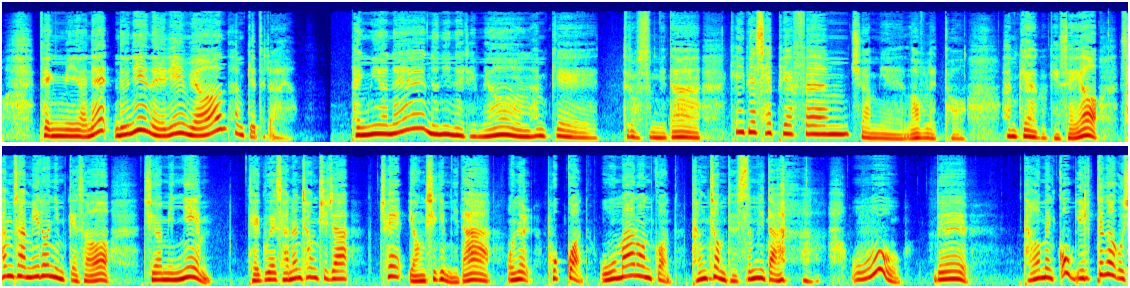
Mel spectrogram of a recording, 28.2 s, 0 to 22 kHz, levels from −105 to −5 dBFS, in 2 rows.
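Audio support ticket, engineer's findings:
Crude rate conversion, throughout. Gritty inharmonic fizz riding louder, brighter speech. Samples repeated without filtering, which fits a 44.1 to 48 kHz conversion. Error roughly 30 dB down.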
